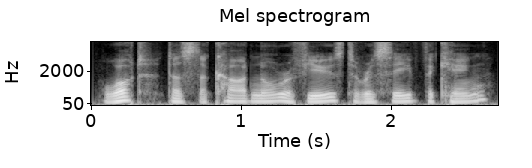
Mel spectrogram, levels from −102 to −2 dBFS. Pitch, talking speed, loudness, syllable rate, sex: 115 Hz, 200 wpm, -19 LUFS, 6.2 syllables/s, male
